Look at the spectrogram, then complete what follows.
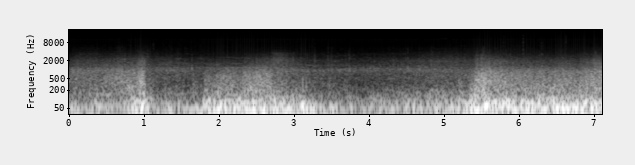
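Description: Wind buffeting the microphone of a GoPro carried aloft on a helium balloon: a loud, low rumble that swells in gusts, about a second in, around three seconds, and again over the last two seconds.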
